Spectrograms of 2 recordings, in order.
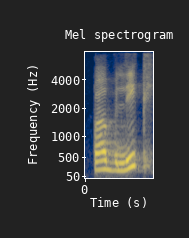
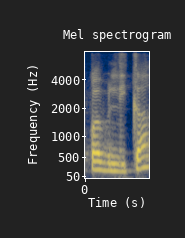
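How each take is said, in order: First: कबलिक ending on a bare क; कबलिक closed off on its last consonant; stopped ending. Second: कबलिका with a short आ after क; कबलिका ending on a brief का; flowing ending. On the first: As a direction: stop on the क of कबलिक with no vowel. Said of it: "अगर आप रवानी से पढ़ती हैं". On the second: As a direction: open the end of कबलिका into a short vowel. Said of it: "रवानी से पढ़ती हैं तो कबलिका". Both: Shown as a demonstration.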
